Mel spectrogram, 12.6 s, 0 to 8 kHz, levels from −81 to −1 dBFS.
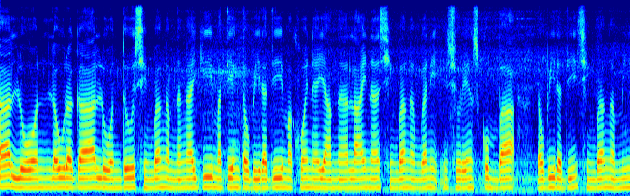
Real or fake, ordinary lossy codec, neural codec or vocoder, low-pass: real; none; none; 7.2 kHz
